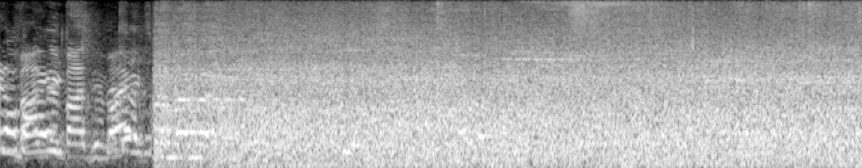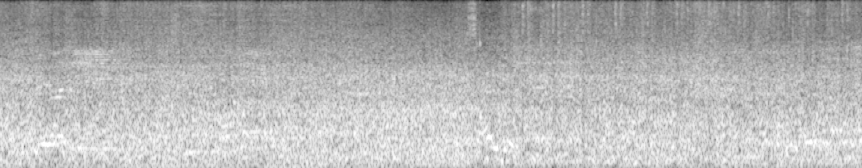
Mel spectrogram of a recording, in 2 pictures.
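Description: A crowd of men shout and call out loudly and continuously.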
